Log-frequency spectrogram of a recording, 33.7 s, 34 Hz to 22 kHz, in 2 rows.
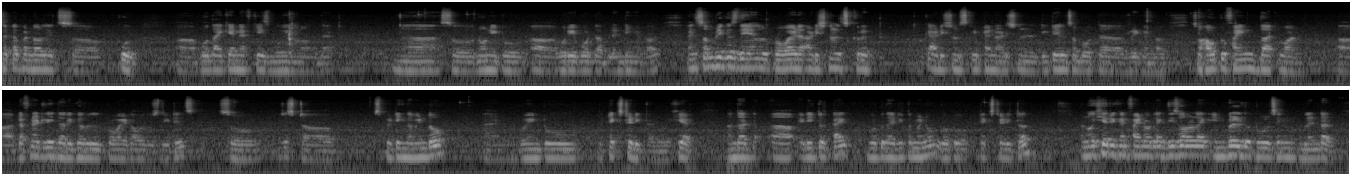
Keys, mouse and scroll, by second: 4.0 ctrl+z, 5.4 click, 5.9 click, 8.7 scroll down 2, 9.3 shift+middle click, 14.7 shift+middle click, 15.2-15.6 scroll down 2, 15.7 shift+middle click, 19.9 click, 22.7 click.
